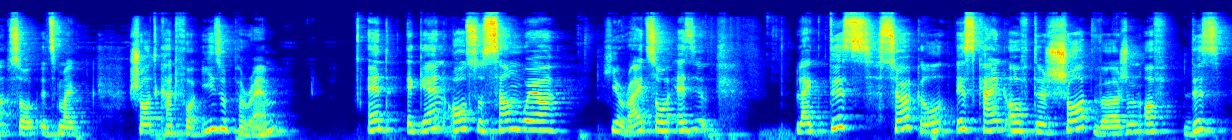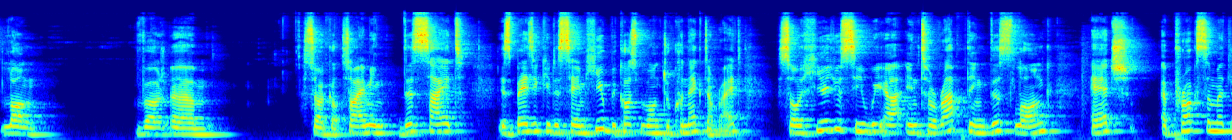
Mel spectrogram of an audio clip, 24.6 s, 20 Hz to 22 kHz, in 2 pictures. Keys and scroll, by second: 5.2 2, 7.7 2, 10.9 2, 15.5 2.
